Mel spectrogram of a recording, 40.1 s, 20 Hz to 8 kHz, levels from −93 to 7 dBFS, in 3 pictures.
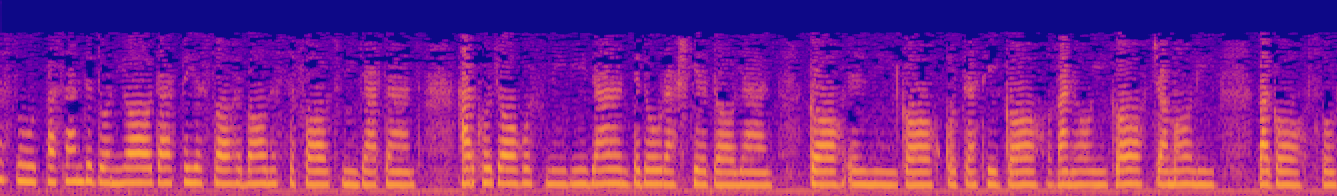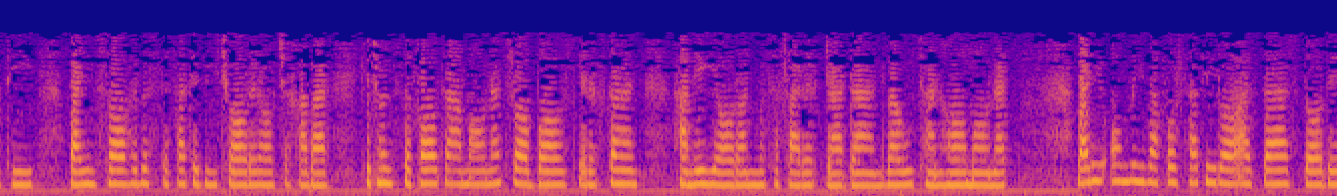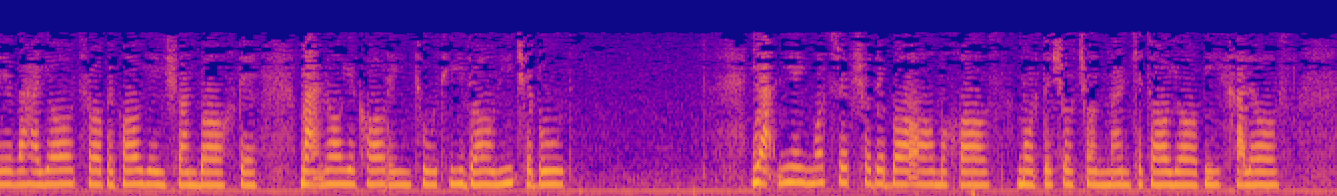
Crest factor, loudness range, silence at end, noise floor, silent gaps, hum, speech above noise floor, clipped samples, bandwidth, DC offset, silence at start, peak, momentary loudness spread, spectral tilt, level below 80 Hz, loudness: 16 dB; 1 LU; 0 s; -36 dBFS; none; none; 20 dB; under 0.1%; 4.8 kHz; 0.5%; 0 s; 0 dBFS; 7 LU; -13 dB/octave; -46 dBFS; -17 LUFS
